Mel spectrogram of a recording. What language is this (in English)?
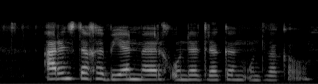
Afrikaans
